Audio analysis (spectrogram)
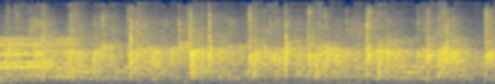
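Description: A church congregation applauds during a sermon, a dense wash of clapping with scattered sharper claps, steady and moderately loud throughout.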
